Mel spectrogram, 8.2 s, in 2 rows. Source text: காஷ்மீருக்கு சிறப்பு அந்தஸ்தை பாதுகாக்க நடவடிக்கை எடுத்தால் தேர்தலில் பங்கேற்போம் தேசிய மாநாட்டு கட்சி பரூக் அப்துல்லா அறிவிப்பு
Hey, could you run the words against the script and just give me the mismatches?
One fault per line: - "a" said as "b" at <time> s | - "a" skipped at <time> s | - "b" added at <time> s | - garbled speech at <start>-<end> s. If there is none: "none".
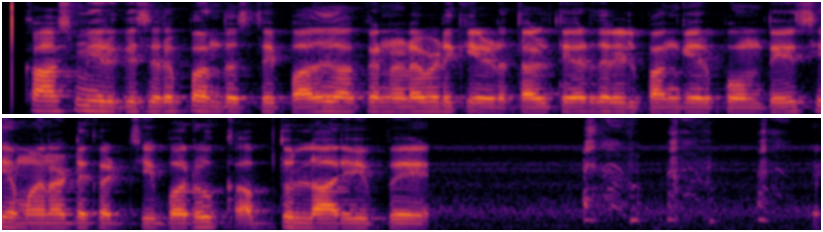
none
